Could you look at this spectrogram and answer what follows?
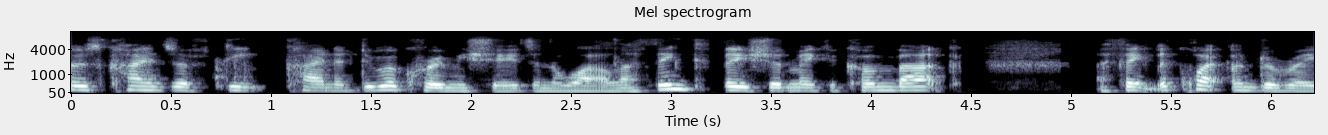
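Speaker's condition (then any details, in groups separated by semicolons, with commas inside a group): No condition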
